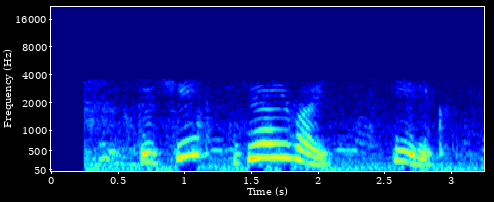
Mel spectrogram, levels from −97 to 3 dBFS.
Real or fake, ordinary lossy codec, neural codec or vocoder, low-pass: real; MP3, 24 kbps; none; 3.6 kHz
